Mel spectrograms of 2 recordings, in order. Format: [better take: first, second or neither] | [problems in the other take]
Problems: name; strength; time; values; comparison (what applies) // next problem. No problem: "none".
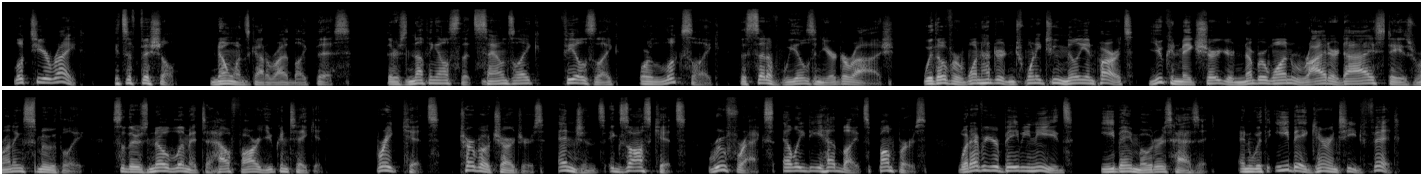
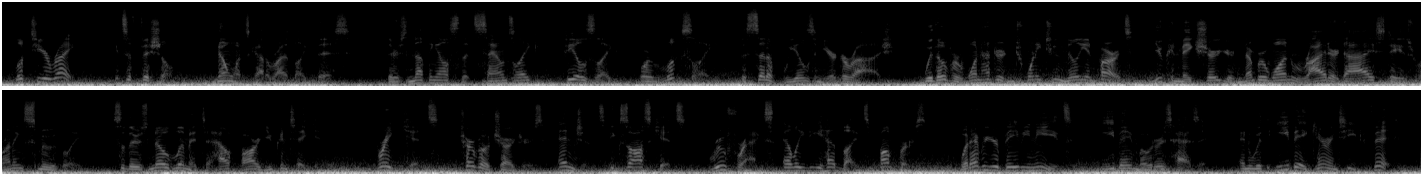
first | low rumble; loud; throughout; 3 dB below the speech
